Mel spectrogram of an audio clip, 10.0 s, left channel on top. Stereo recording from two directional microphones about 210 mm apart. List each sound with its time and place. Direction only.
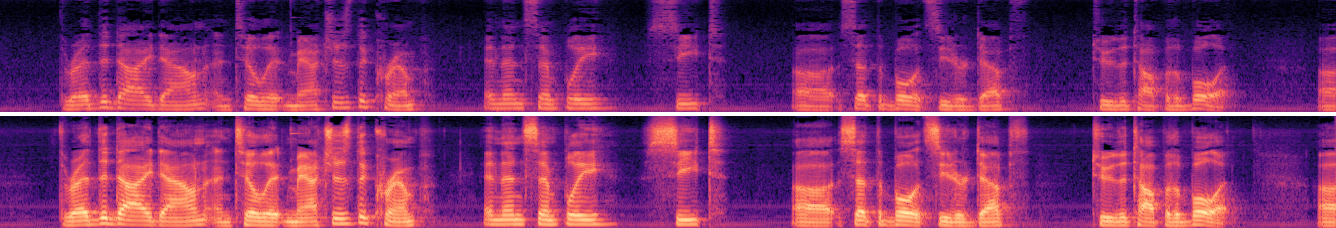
0.4 s speech: 50° right (ahead or behind)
